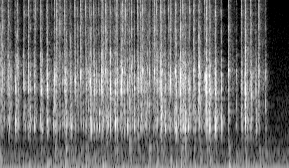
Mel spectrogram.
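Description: A mechanical keyboard with plastic keycaps and clicky blue switches is typed on quickly with the fingertips of both hands. A rapid stream of sharp, bright clicks with very short ring continues for about four seconds, then stops, leaving near silence.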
